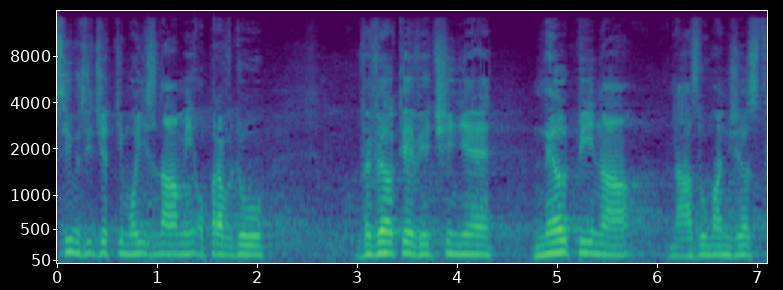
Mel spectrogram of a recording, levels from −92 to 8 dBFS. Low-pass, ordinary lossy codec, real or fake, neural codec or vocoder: 14.4 kHz; AAC, 48 kbps; real; none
